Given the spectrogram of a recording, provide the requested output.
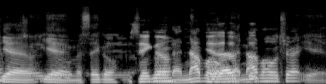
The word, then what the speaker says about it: Masego: Yeah, Masego.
